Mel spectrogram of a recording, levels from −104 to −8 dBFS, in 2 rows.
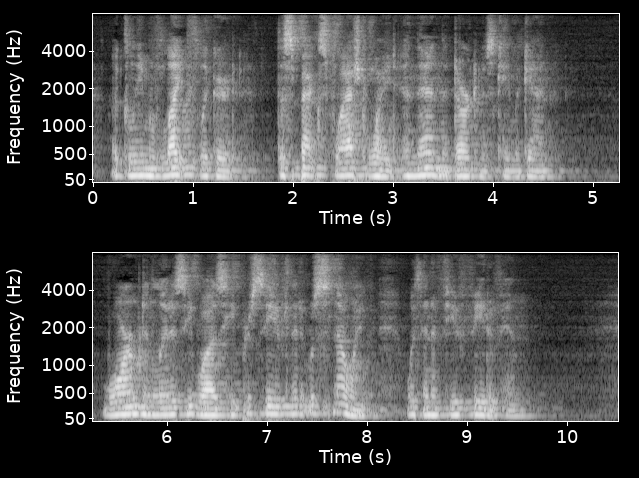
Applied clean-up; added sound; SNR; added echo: none; none; none; reverberation time 0.7 s.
